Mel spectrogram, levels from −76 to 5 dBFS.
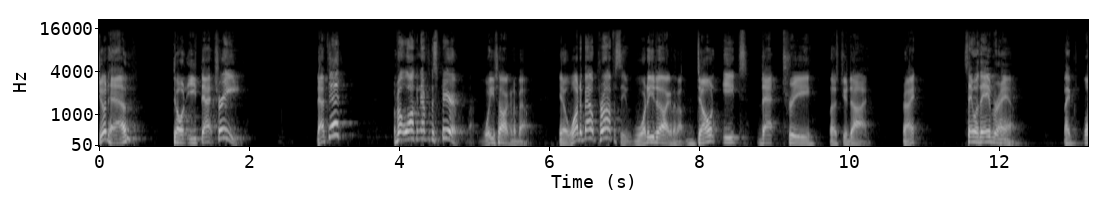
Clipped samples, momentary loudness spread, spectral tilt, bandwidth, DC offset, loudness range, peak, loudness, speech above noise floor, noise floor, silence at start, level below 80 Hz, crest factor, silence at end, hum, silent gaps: under 0.1%; 10 LU; -3.5 dB/octave; 15.5 kHz; under 0.1%; 3 LU; -10 dBFS; -25 LUFS; 47 dB; -72 dBFS; 0 s; -62 dBFS; 18 dB; 0 s; none; none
